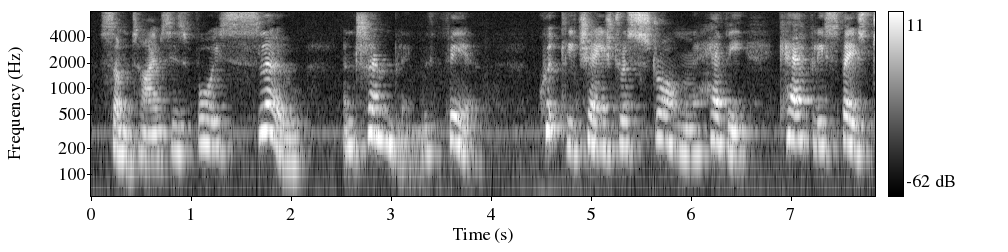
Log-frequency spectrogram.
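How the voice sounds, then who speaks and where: A woman reading a story aloud in a slow, measured, expressive way. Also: on the low side. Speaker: reader. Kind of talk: storybook narration. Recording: roomy echo with faint music.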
